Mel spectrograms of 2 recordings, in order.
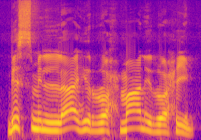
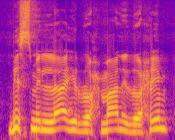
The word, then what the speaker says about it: বিসমিল্লাহির রহমানির রহিম: বিসমিল্লাহটি এভাবে, বিসমিল্লাহির রহমানির রহিম। বিসমিল্লাহির রহমানির রহিম। উচ্চারণটি হচ্ছে বিসমিল্লাহির রহমানির রহিম।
